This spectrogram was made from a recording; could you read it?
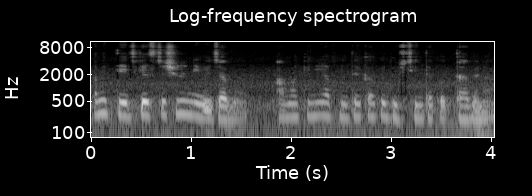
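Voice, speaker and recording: A stubborn, sharp-tongued teenage girl who snaps back, as a woman reader voices her. The voice is slightly high with a gravelly texture and a dark tone. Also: fairly even intonation, fast talker, a little hiss or hum, poor audio. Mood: snappish. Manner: sharp, snappish.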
